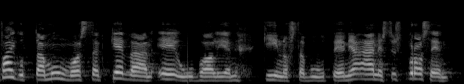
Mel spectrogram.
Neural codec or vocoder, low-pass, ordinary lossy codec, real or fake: none; none; none; real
